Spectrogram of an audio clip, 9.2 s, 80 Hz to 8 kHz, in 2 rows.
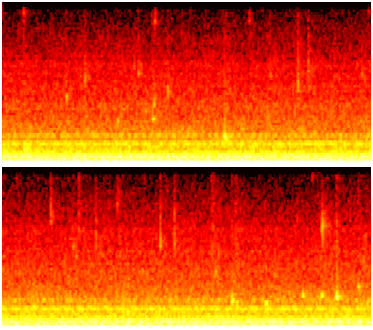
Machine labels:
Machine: pump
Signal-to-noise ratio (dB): 6 dB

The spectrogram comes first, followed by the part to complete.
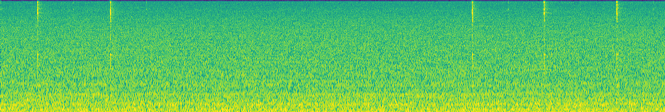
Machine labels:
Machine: valve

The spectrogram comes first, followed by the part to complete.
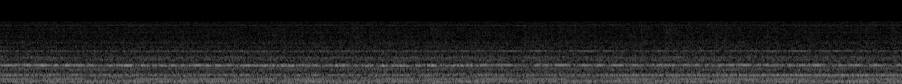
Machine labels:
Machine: slide rail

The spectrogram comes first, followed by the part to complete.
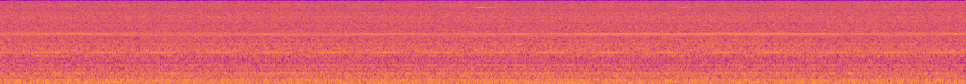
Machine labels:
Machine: pump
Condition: normal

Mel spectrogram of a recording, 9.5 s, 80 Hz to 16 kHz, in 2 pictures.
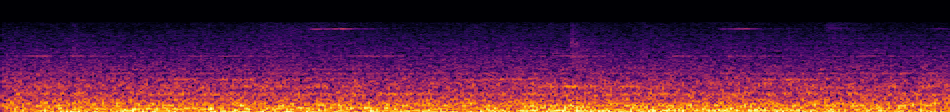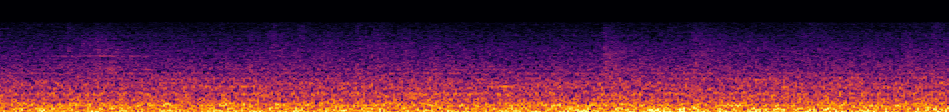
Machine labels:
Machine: fan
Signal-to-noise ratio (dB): -6 dB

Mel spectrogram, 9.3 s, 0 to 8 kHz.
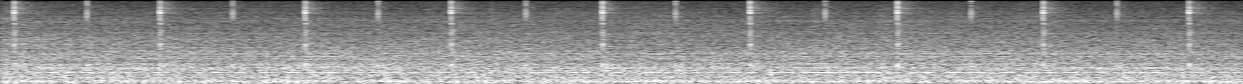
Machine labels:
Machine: valve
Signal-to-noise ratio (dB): -6 dB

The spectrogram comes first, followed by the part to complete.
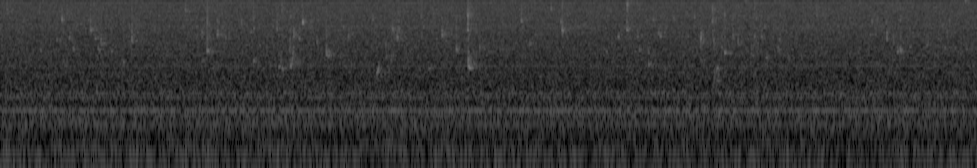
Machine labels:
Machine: pump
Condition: normal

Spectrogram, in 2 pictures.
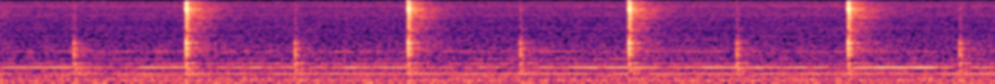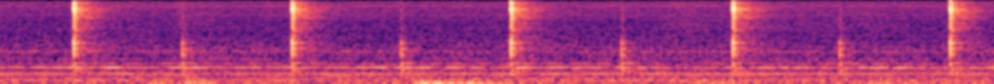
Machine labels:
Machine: valve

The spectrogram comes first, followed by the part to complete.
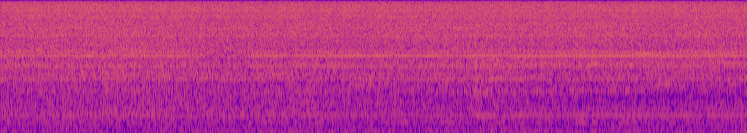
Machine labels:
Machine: pump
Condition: normal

